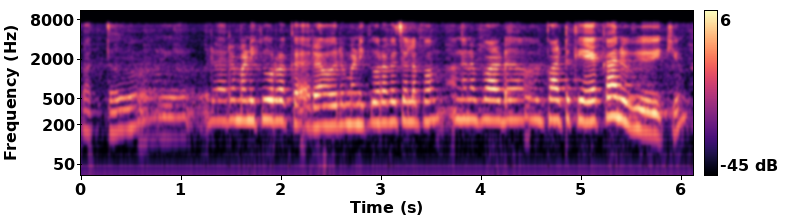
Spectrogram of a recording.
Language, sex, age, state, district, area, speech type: Malayalam, female, 45-60, Kerala, Kollam, rural, spontaneous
